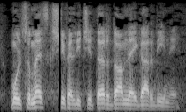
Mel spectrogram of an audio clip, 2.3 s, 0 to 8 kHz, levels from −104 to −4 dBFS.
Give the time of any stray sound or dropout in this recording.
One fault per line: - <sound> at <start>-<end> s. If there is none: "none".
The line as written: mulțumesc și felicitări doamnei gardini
- dropout at 0.7-0.8 s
